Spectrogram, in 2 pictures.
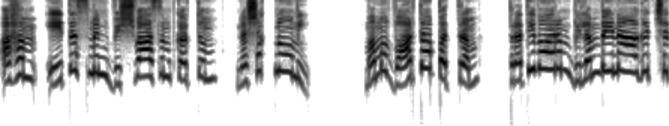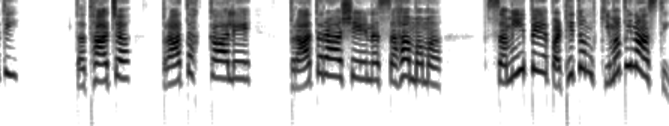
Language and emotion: Sanskrit, angry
